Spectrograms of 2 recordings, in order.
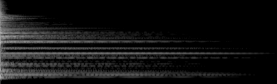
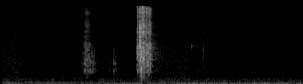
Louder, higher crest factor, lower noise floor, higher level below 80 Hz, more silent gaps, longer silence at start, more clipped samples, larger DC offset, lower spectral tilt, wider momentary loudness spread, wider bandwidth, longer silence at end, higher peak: second, -29 LUFS vs -26 LUFS; about the same, 30 dB vs 34 dB; about the same, -60 dBFS vs -58 dBFS; second, under -90 dBFS vs -56 dBFS; neither; second, 0 s vs 0.85 s; neither; neither; second, 4 dB/octave vs 2 dB/octave; second, 21 LU vs 24 LU; first, over 20 kHz vs 16 kHz; second, 0.6 s vs 1.5 s; about the same, 0 dBFS vs -2 dBFS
